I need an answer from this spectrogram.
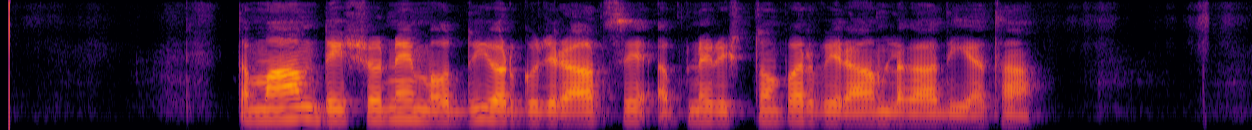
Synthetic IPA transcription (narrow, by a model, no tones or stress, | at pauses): t̪ɐmaːmd̪eːʃõnemɔːd̪iɔːɾɡʊd͡ʒɾaːt̪seʔɐpneɾɪʃt̪õpɐɾʋɪɾaːmlɐɡaːd̪ijat̪ʰaː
